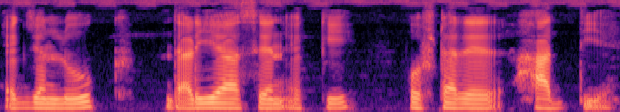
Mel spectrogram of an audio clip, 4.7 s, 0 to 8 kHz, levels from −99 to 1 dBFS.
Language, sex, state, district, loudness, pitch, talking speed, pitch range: Bengali, male, Assam, Hailakandi, -20 LUFS, 125 Hz, 105 wpm, 120-130 Hz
